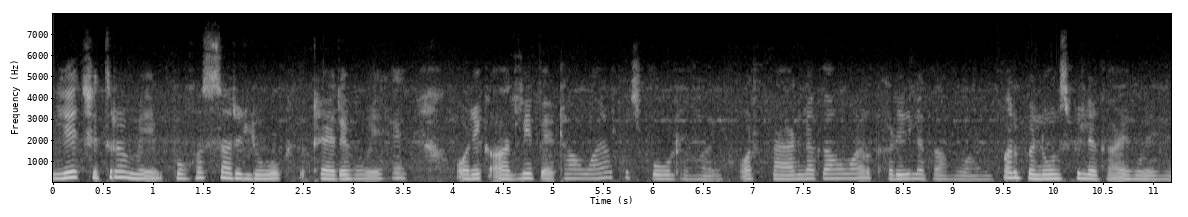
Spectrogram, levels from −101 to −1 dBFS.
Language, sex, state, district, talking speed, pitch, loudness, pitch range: Hindi, female, Maharashtra, Dhule, 190 wpm, 200 Hz, -32 LUFS, 180-220 Hz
